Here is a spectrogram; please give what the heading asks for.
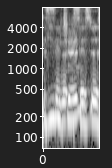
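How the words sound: The name is pronounced with a French accent.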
